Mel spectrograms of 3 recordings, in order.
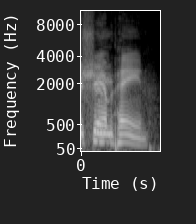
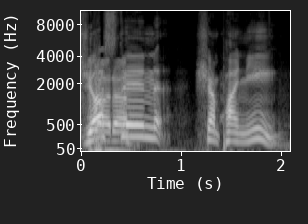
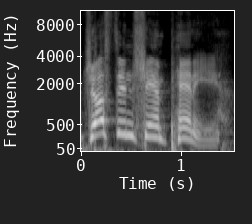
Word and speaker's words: Champagnie: Justin Champagne. Ooh, that was I get it? That's pretty close. Justin Champagnie. Champagne? Justin Champagnie. That wasn't even close.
